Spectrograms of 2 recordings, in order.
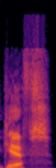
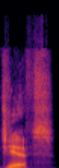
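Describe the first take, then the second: First: It begins with a hard G sound. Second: It begins with a soft J sound. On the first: The speaker calls it right. "I say GIFs" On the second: The speaker calls it wrong. "not GIFs. Otherwise, it would be a J"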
